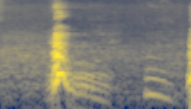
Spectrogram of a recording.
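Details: Pet dog Spike asking for his dinner with short barks: one abrupt bark trailing into a brief whine, a soft low whimper, then a second sharp bark, indoors while a person coaxes him.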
